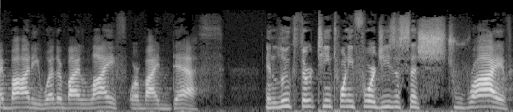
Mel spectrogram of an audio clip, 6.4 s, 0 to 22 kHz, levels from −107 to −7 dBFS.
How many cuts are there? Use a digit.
1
